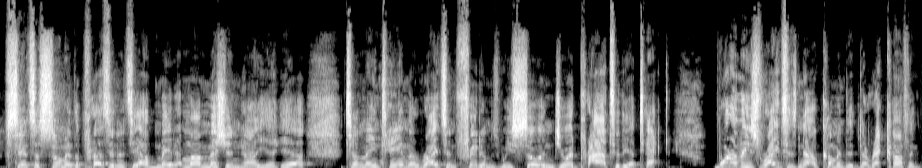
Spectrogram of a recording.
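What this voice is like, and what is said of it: Foghorn Leghorn, Baptist preacher-like voice. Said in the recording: “Should I do it in a funny accent? ... I'll try my best foghorn leghorn. ... This is not quite Foghorn Leghorn. It's gone more like Baptist preacher.”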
